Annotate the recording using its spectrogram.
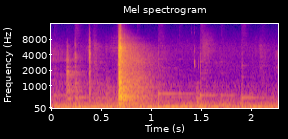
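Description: Quiet background music with one sharp knock about two-thirds of a second in, ringing briefly, and a few light clicks before it, from hardware on a thickness planer's outfeed table.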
